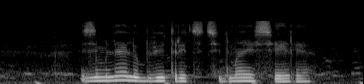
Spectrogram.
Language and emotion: Russian, neutral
